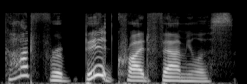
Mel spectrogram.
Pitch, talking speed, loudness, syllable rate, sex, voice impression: 215 Hz, 95 wpm, -16 LUFS, 3.1 syllables/s, female, feminine, adult-like, tensed, powerful, hard, clear, fluent, intellectual, elegant, lively, slightly strict, sharp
